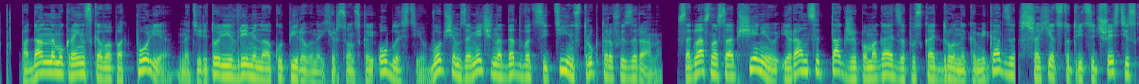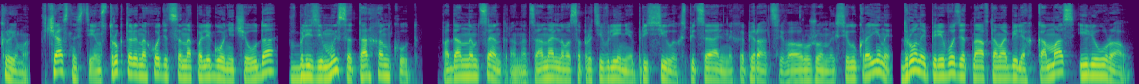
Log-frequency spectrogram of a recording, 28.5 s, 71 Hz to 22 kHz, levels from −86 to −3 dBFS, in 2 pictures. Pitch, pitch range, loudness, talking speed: 120 Hz, 105-140 Hz, -18 LUFS, 125 wpm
